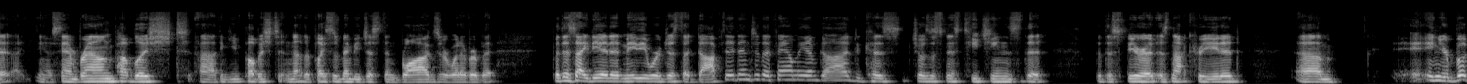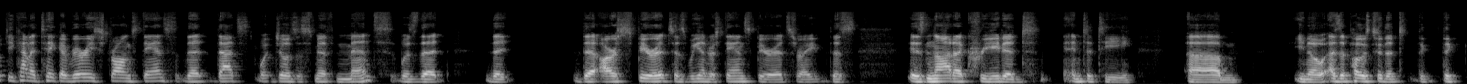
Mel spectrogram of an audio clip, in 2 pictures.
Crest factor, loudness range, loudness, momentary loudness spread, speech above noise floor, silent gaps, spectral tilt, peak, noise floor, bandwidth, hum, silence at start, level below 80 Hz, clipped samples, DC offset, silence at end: 18 dB; 4 LU; -22 LUFS; 12 LU; 58 dB; none; -5 dB/octave; -4 dBFS; -81 dBFS; 12.5 kHz; none; 0 s; -68 dBFS; under 0.1%; under 0.1%; 0.1 s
